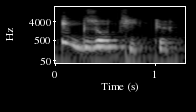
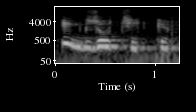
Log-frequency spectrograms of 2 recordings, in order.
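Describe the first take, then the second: No difference in how they are said.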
